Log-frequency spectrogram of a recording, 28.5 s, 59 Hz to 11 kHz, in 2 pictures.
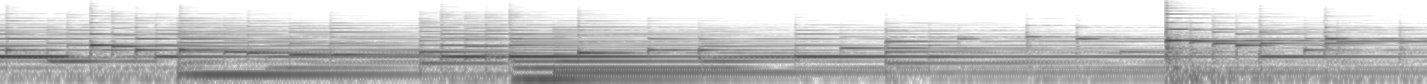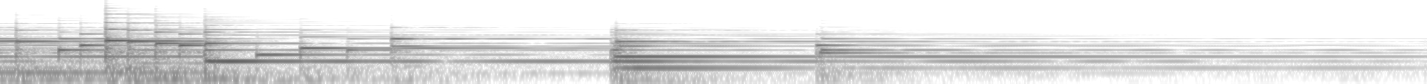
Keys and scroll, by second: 8.2 0, 8.5 Return, 15.8 ctrl+c, 16.4 ctrl+v.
